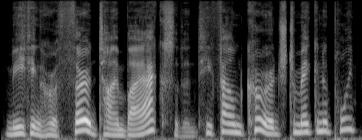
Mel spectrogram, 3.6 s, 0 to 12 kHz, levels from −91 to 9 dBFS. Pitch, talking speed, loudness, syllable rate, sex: 170 Hz, 230 wpm, -19 LUFS, 6.0 syllables/s, male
